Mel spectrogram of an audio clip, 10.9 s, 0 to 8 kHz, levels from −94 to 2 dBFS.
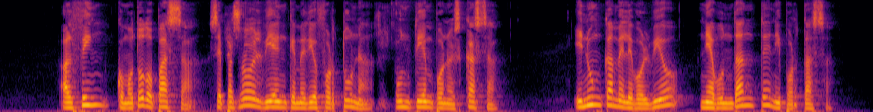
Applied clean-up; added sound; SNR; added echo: neural mask model Resemble Enhance denoiser.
